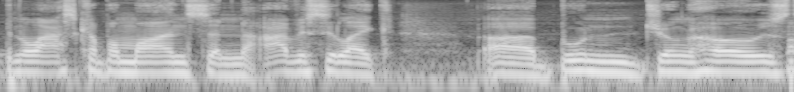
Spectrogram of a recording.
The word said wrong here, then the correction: Bong Joon-ho: like... – Bong Joon-ho. – Yeah, definitely said that wrong.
